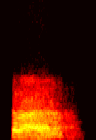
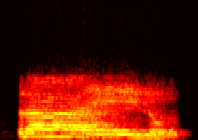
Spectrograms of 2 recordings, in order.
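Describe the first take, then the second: First: Said in the usual way. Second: "Tráelo" drawn out from a high "Trá", falling; stretched syllables. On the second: Shown as a demonstration. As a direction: stretch every vowel of "Tráelo". Teacher sounds out word for accent. (alargando las vocales, empezando agudo)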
